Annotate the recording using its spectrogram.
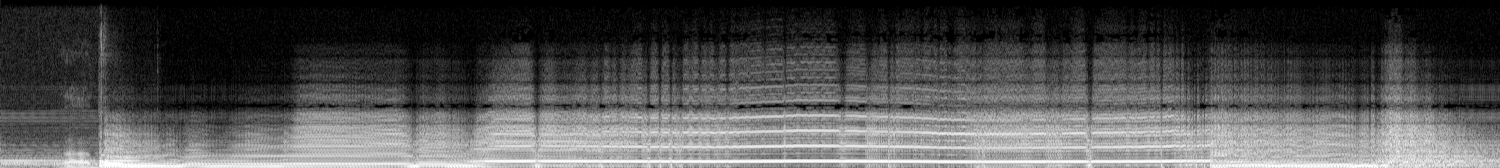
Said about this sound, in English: Sometimes I need a little bit of reverb, and so that'll go, maybe if I'm doing feedback on some songs where it's got to have kind of a spooky, haunty feel, then the reverb will come on.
